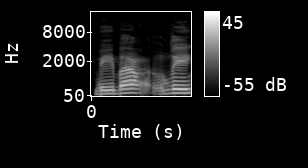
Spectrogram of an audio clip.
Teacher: আইনের উচ্চারণটা গলার ভিতর থেকে শক্ত হয়ে বের হবে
